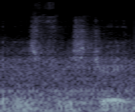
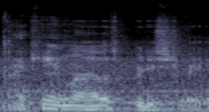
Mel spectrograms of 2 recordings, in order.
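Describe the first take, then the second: First: Whispered. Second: Soft aside. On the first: Summing up the ex to viewers, whispered. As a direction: whisper "It was pretty straight" with no voice at all. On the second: Wrapping up the story. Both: Real, not acted.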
